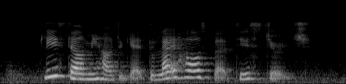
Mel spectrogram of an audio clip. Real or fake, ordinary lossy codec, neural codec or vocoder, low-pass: real; none; none; 7.2 kHz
